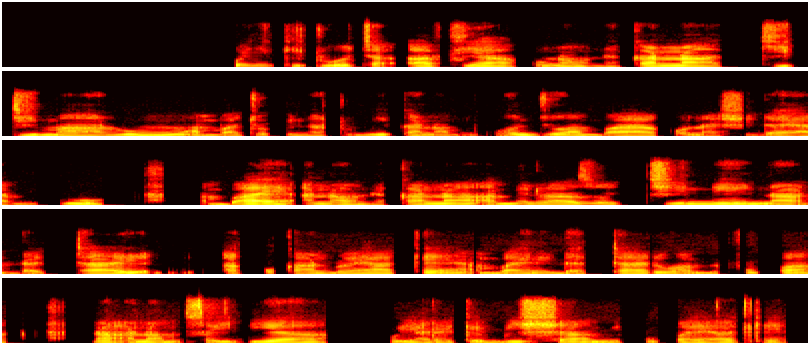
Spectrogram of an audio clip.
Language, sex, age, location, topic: Swahili, male, 25-35, Nakuru, health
